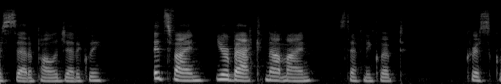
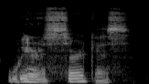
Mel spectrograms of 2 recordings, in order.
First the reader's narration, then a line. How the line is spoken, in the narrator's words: Chris muttered under his breath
